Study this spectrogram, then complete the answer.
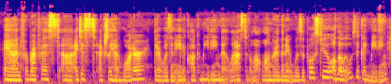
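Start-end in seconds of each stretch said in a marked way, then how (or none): none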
